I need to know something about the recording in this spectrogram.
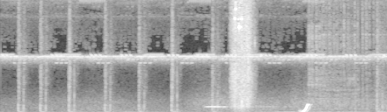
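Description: Footsteps tap along a path.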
